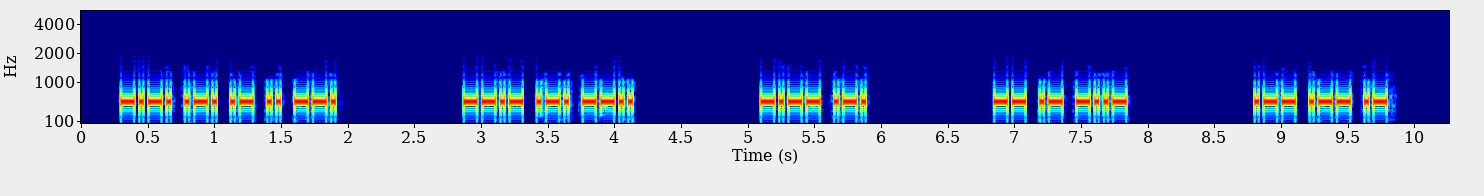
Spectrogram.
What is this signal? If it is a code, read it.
Morse code, heard as a keyed tone, about 34 wpm, 550 Hz. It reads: CRAIG QRZ YR MAX WWA
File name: Ultimate Word List / 35WPM Ultimate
